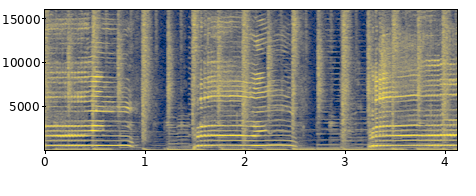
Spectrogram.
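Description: A phone rings with a loud electronic ringtone: a buzzy, sustained synth melody that bends down and back up in pitch, over a steadily stepping low bass line, with no voices.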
